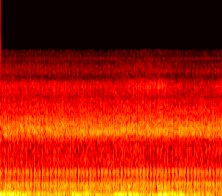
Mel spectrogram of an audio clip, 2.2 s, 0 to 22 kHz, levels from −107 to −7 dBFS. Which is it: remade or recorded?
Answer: remade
